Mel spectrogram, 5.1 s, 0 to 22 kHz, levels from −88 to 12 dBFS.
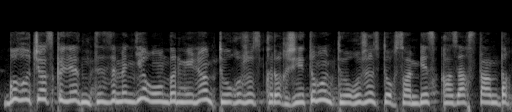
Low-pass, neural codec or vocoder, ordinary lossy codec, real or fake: none; codec, 16 kHz, 2 kbps, FreqCodec, larger model; none; fake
